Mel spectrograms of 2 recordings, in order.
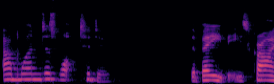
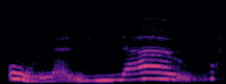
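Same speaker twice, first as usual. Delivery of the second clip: tender burglar; much slower than usual. Acted. Burglar pitying the lonely baby, slow and tender. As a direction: linger gently over the words.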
